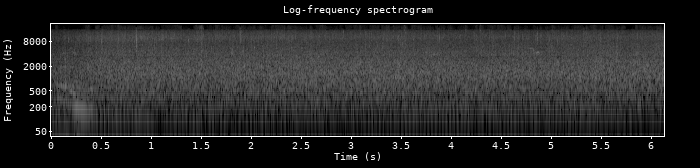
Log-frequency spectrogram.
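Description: Sonyiro River flowing past a milkweed-lined bank, a steady broadband wash of running water that holds evenly throughout, close and continuous with no talk over it.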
